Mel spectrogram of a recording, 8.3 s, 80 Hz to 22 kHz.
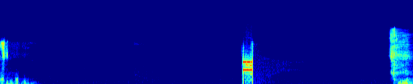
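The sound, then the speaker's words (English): A single short telephone keypad beep during an automated shipping-confirmation prompt, heard alone in near silence, with brief faint noises at the very start and end. “please go ahead and press 1 on your phone. And if not, please press 2.”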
